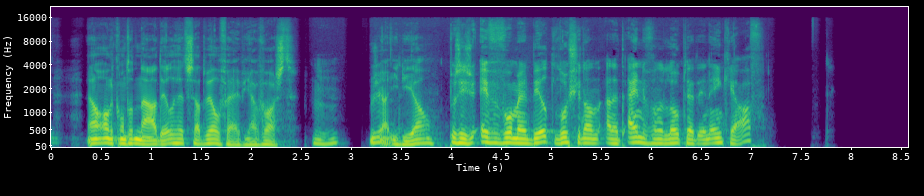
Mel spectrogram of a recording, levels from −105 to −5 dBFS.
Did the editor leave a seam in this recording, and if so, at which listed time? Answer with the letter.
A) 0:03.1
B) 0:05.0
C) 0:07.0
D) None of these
A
